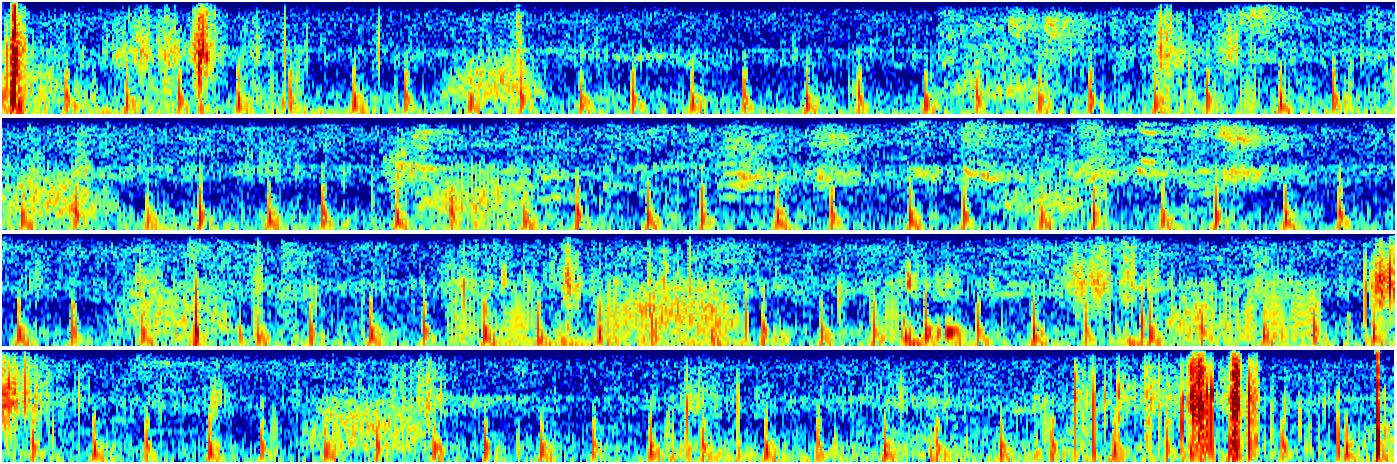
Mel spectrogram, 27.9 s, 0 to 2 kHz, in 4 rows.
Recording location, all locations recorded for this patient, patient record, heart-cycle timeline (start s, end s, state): mitral valve (MV)
aortic valve (AV)+pulmonary valve (PV)+tricuspid valve (TV)+mitral valve (MV)
#Age: Child
#Sex: Female
#Height: 113.0 cm
#Weight: 21.2 kg
#Pregnancy status: False
#Murmur: Absent
#Murmur locations: nan
#Most audible location: nan
#Systolic murmur timing: nan
#Systolic murmur shape: nan
#Systolic murmur grading: nan
#Systolic murmur pitch: nan
#Systolic murmur quality: nan
#Diastolic murmur timing: nan
#Diastolic murmur shape: nan
#Diastolic murmur grading: nan
#Diastolic murmur pitch: nan
#Diastolic murmur quality: nan
#Outcome: Abnormal
#Campaign: 2014 screening campaign
0.00	0.20	S1
0.20	0.30	systole
0.30	0.42	S2
0.42	0.60	diastole
0.60	0.72	S1
0.72	0.84	systole
0.84	0.96	S2
0.96	1.16	diastole
1.16	1.28	S1
1.28	1.38	systole
1.38	1.52	S2
1.52	1.74	diastole
1.74	1.86	S1
1.86	2.00	systole
2.00	2.08	S2
2.08	2.30	diastole
2.30	2.44	S1
2.44	2.54	systole
2.54	2.66	S2
2.66	2.88	diastole
2.88	2.98	S1
2.98	3.10	systole
3.10	3.22	S2
3.22	3.42	diastole
3.42	3.54	S1
3.54	3.66	systole
3.66	3.78	S2
3.78	4.00	diastole
4.00	4.12	S1
4.12	4.26	systole
4.26	4.36	S2
4.36	4.56	diastole
4.56	4.70	S1
4.70	4.84	systole
4.84	4.94	S2
4.94	5.14	diastole
5.14	5.26	S1
5.26	5.40	systole
5.40	5.52	S2
5.52	5.74	diastole
5.74	5.86	S1
5.86	5.98	systole
5.98	6.10	S2
6.10	6.34	diastole
6.34	6.48	S1
6.48	6.64	systole
6.64	6.78	S2
6.78	7.00	diastole
7.00	7.16	S1
7.16	7.26	systole
7.26	7.42	S2
7.42	7.66	diastole
7.66	7.76	S1
7.76	7.90	systole
7.90	8.04	S2
8.04	8.28	diastole
8.28	8.38	S1
8.38	8.52	systole
8.52	8.66	S2
8.66	8.92	diastole
8.92	9.02	S1
9.02	9.18	systole
9.18	9.30	S2
9.30	9.54	diastole
9.54	9.66	S1
9.66	9.80	systole
9.80	9.92	S2
9.92	10.18	diastole
10.18	10.28	S1
10.28	10.44	systole
10.44	10.56	S2
10.56	10.82	diastole
10.82	10.92	S1
10.92	11.06	systole
11.06	11.20	S2
11.20	11.46	diastole
11.46	11.58	S1
11.58	11.76	systole
11.76	11.86	S2
11.86	12.12	diastole
12.12	12.26	S1
12.26	12.40	systole
12.40	12.52	S2
12.52	12.74	diastole
12.74	12.84	S1
12.84	12.98	systole
12.98	13.12	S2
13.12	13.36	diastole
13.36	13.46	S1
13.46	13.64	systole
13.64	13.74	S2
13.74	13.96	diastole
13.96	14.08	S1
14.08	14.26	systole
14.26	14.36	S2
14.36	14.60	diastole
14.60	14.74	S1
14.74	14.86	systole
14.86	15.00	S2
15.00	15.18	diastole
15.18	15.28	S1
15.28	15.42	systole
15.42	15.56	S2
15.56	15.76	diastole
15.76	15.86	S1
15.86	16.02	systole
16.02	16.12	S2
16.12	16.30	diastole
16.30	16.44	S1
16.44	16.56	systole
16.56	16.68	S2
16.68	16.88	diastole
16.88	17.06	S1
17.06	17.12	systole
17.12	17.26	S2
17.26	17.44	diastole
17.44	17.58	S1
17.58	17.72	systole
17.72	17.84	S2
17.84	18.02	diastole
18.02	18.12	S1
18.12	18.26	systole
18.26	18.38	S2
18.38	18.56	diastole
18.56	18.74	S1
18.74	18.80	systole
18.80	18.90	S2
18.90	19.08	diastole
19.08	19.18	S1
19.18	19.34	systole
19.34	19.42	S2
19.42	19.60	diastole
19.60	19.76	S1
19.76	19.86	systole
19.86	20.00	S2
20.00	20.20	diastole
20.20	20.36	S1
20.36	20.46	systole
20.46	20.58	S2
20.58	20.76	diastole
20.76	20.90	S1
20.90	21.02	systole
21.02	21.12	S2
21.12	21.34	diastole
21.34	21.44	S1
21.44	21.56	systole
21.56	21.66	S2
21.66	21.88	diastole
21.88	22.02	S1
22.02	22.18	systole
22.18	22.28	S2
22.28	22.48	diastole
22.48	22.62	S1
22.62	22.74	systole
22.74	22.84	S2
22.84	23.02	diastole
23.02	23.14	S1
23.14	23.26	systole
23.26	23.36	S2
23.36	23.56	diastole
23.56	23.68	S1
23.68	23.84	systole
23.84	23.92	S2
23.92	24.12	diastole
24.12	24.24	S1
24.24	24.36	systole
24.36	24.48	S2
24.48	24.68	diastole
24.68	24.82	S1
24.82	24.96	systole
24.96	25.08	S2
25.08	25.26	diastole
25.26	25.42	S1
25.42	25.54	systole
25.54	25.68	S2
25.68	25.86	diastole
25.86	25.98	S1
25.98	26.10	systole
26.10	26.22	S2
26.22	26.42	diastole
26.42	26.54	S1
26.54	26.60	systole
26.60	26.66	S2
26.66	26.84	diastole
26.84	27.00	S1
27.00	27.04	systole
27.04	27.20	S2
27.20	27.48	diastole
27.48	27.62	S1
27.62	27.74	systole
27.74	27.86	S2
